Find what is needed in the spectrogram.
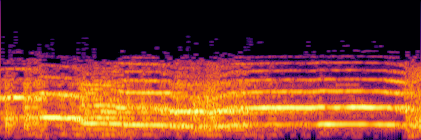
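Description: Radio-drama sound effect of a door creaking slowly on its hinges: one long, drawn-out creak whose pitch wavers and slides down about a second in, then holds. It is the creaking door that signs off CBS Radio Mystery Theater.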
